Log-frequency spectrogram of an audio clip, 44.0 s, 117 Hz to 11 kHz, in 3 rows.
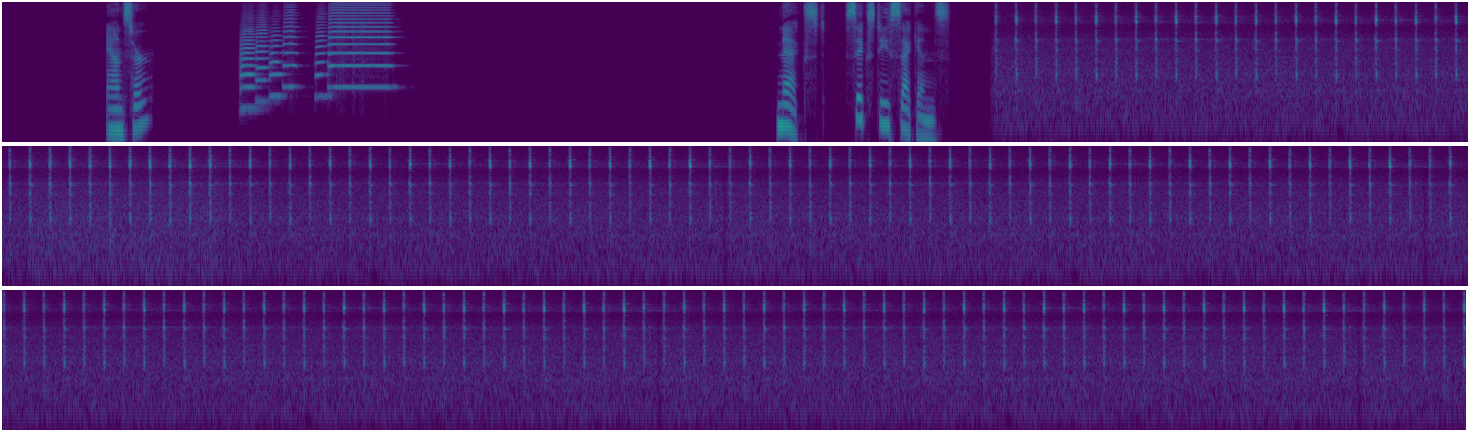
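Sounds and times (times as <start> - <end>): clock ticking rapidly: 9.9 - 43.9.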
